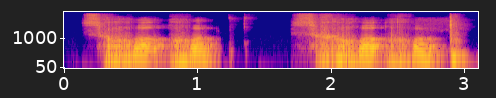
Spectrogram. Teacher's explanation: So we've got two glottal stops here. So you're gonna like be pausing in the middle.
